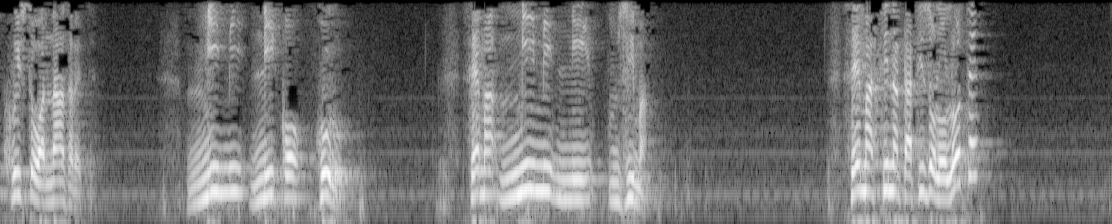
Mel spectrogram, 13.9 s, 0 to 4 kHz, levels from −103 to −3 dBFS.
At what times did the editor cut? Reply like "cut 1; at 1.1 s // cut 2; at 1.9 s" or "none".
none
